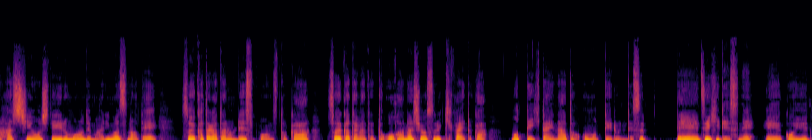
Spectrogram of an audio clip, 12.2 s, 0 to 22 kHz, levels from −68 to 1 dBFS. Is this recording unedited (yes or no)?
no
